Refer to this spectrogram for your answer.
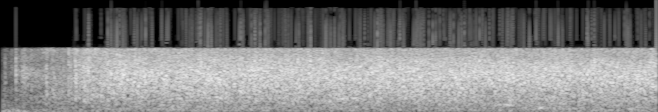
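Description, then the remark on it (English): A toilet flush sound effect: a loud rushing whoosh of water that swells within the first half second, then pours on steadily and evenly for several seconds, with no voices. “Okay, you need to be on the ball with that flush button when people start saying stuff like that.”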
